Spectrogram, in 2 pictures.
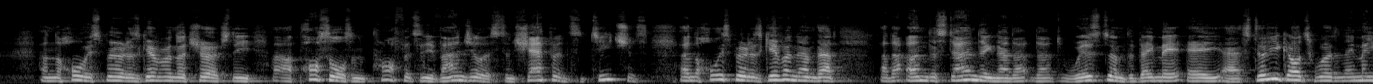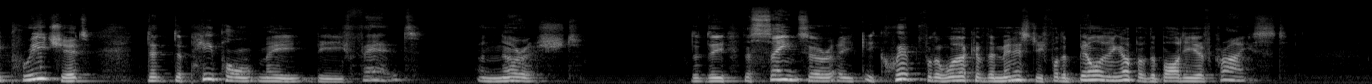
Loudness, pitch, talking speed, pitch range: -25 LUFS, 160 Hz, 165 wpm, 145-185 Hz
